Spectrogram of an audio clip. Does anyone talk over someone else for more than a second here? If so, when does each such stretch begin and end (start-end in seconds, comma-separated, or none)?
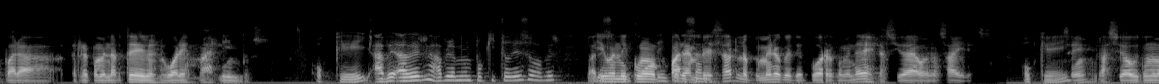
5.9-7.2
